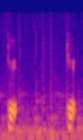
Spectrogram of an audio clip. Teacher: Jadi pangkal lidahnya itu ketemu sama langit-langit lembut bagian atas. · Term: qaf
